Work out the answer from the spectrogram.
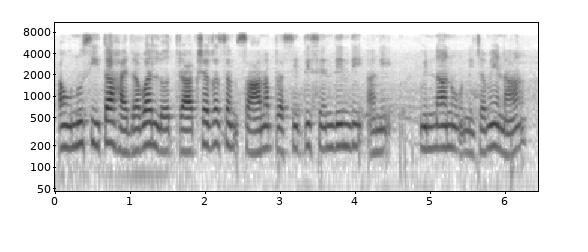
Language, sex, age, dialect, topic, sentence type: Telugu, female, 18-24, Telangana, agriculture, statement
